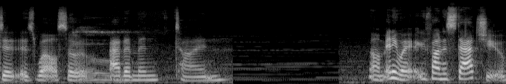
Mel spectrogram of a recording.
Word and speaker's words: adamantine: Adamantine. Adamantium. What's adamantine? Adamantine. Yeah, I was gonna say, it's not spelled like tium. There's no M at the end. There's no tium?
